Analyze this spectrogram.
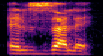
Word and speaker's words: elles allaient: il allait, elles allaient, is that you will hear the S at the end. We're going to do the liaison with elle pluriel, elles allaient.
